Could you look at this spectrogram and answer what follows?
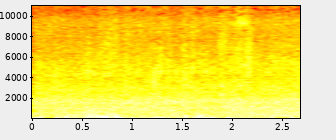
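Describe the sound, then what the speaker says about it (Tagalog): Steady, dense rain falls continuously with a broad hiss in Bicol, Philippines, with some low gusty rumble from wind mixed in; no voices. "Ito po yung ulan dito sa Bicol, may dalang hangin."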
